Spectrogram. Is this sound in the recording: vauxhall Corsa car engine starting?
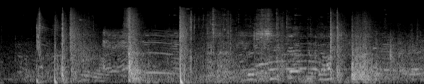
no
